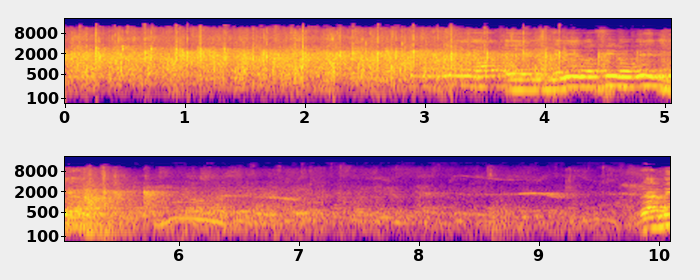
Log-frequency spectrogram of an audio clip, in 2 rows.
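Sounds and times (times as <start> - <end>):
murmur of voices: 1.2 - 10.0.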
